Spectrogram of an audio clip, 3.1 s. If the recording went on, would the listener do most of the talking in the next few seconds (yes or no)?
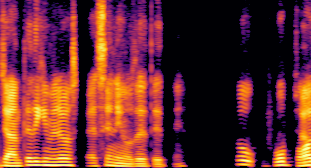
no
